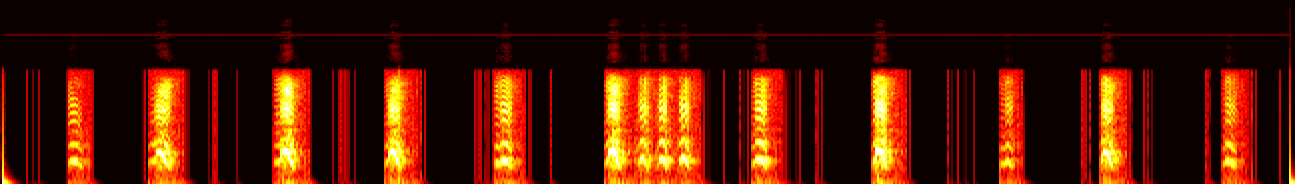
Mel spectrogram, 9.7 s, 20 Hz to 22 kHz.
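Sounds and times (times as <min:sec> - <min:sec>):
animal chirping: 0:02.1 - 0:05.9, 0:07.5 - 0:08.5, 0:09.1 - 0:09.4.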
